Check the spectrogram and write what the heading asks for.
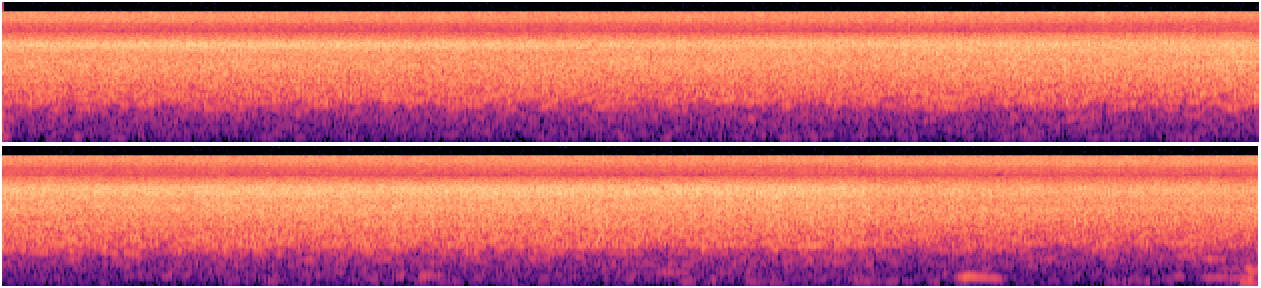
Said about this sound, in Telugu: Small water fall.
